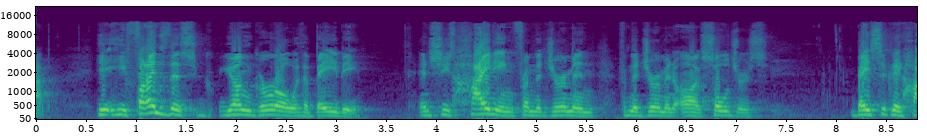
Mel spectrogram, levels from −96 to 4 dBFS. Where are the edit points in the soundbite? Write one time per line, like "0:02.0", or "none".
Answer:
none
